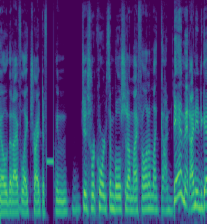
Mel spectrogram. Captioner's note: beep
